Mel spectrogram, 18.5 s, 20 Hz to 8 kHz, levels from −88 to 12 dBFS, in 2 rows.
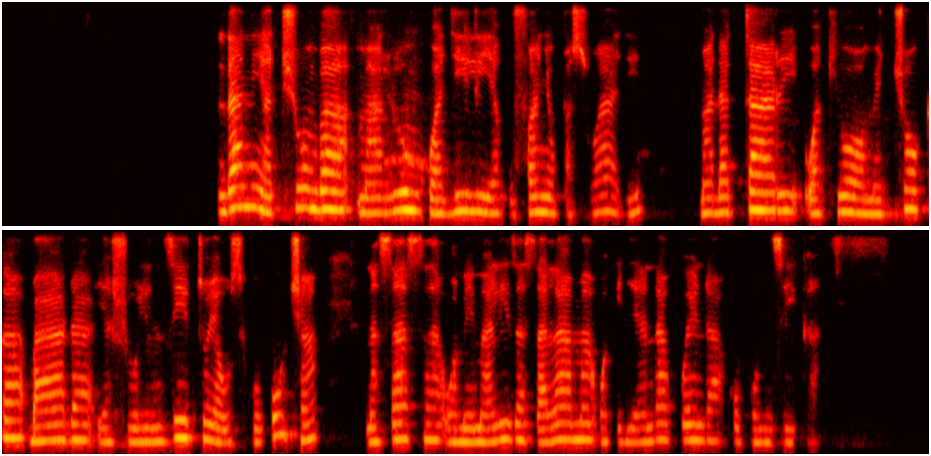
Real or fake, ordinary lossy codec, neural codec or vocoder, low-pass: real; Opus, 16 kbps; none; 7.2 kHz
